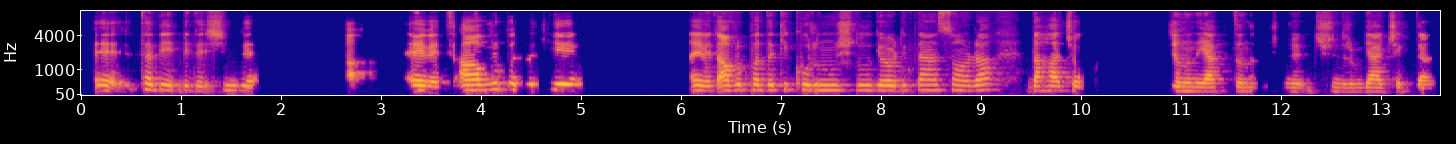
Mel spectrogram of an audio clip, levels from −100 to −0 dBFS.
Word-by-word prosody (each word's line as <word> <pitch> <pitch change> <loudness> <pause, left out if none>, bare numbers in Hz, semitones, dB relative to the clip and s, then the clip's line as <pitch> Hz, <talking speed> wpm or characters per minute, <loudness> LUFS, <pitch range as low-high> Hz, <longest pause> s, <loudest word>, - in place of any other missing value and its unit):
Eee, - - +2 0.2
tabii 215 -3 +1
bir 190 0 -6
de 180 - -5
şimdi, 195 -1 -4 1.7
a - - +8
evet, 185 -3 +6 0.2
Avrupa'daki 245 - +5 1.1
Evet, 190 -2 +2
Avrupa'daki 210 +1 +2
korunmuşluğu 205 -1 -1
gördükten 200 +1 -1
sonra 205 +1 -3 0.3
daha 180 -1 +1
çok 180 -1 -4 0.8
canını 165 -1 -2
yaktığını 160 0 -1 0.3
düşünü 155 -1 -8
düşünürüm 150 -2 -9
gerçekten. 155 -2 -2
200 Hz, 90 wpm, -23 LUFS, 180-210 Hz, 1.7 s, a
